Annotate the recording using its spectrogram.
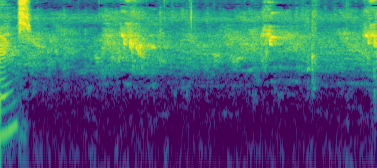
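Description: Leaves rustle softly as a hand brushes a plant.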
